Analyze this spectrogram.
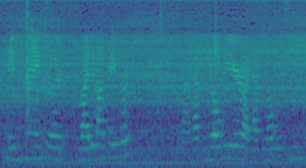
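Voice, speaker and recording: A woman talks at a very slow pace over loud background noise. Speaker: teacher of deaf students. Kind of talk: classroom teaching while signing. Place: classroom. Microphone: old recording.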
